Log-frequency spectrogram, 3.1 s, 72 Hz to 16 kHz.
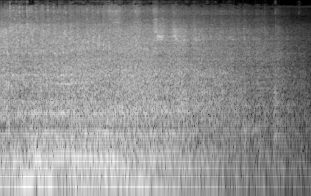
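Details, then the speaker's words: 1970 Plymouth Road Runner, unstarted for about 25 years, fired with gas poured in. A loud, rough burst of running sags and dies within about two seconds. Owner suspects the ignition timing is off and plans to back it up. "by got it ran we just got the timing off I'll have to I'll back I'll back it up a little bit"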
